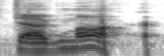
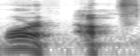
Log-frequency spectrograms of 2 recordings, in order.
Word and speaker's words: Moore: He'd say, Charles, it's Doug Moore, not Morehouse.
